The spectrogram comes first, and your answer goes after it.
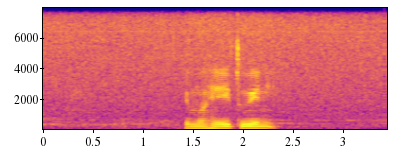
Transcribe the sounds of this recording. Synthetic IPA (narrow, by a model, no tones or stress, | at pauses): eməɦeit̪ueni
